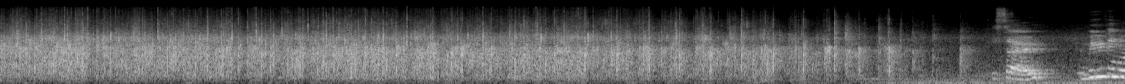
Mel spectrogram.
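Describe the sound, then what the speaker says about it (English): Sustained applause from a charity event audience, dense clapping running steadily for about ten seconds before thinning out, with a few voices rising near the end. "if you don't mind just joining me in a round of applause"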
